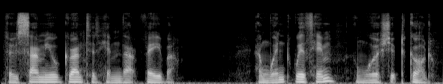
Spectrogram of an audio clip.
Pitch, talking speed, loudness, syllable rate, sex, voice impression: 100 Hz, 175 wpm, -18 LUFS, 5.3 syllables/s, male, masculine, middle-aged, tensed, slightly powerful, clear, slightly halting, slightly raspy, intellectual, slightly calm, friendly, unique, lively, slightly kind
